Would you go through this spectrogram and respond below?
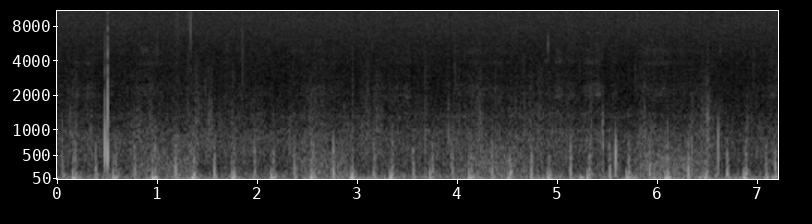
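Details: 21-year-old female on an exercise bike, recorded to capture breathing too: rapid heartbeat about 150 per minute under heavy breathing noise; heart sounds during exercise.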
